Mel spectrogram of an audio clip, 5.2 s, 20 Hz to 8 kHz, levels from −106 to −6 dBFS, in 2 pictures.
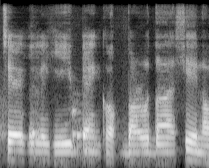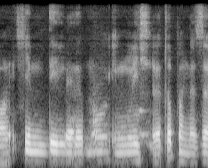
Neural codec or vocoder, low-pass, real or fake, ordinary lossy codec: codec, 44.1 kHz, 2.6 kbps, DAC; 7.2 kHz; fake; none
